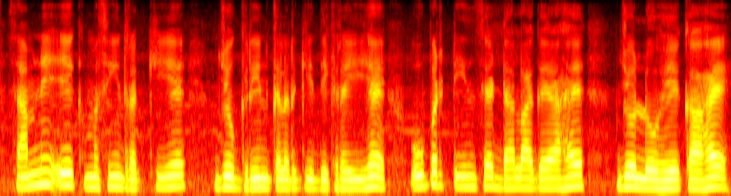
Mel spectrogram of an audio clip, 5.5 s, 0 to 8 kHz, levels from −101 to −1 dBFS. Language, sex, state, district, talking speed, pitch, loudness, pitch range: Hindi, male, Uttar Pradesh, Lalitpur, 240 wpm, 155 Hz, -17 LUFS, 140-160 Hz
